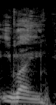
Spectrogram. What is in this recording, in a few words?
"ivai", Roon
